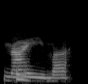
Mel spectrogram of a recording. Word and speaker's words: Naima: It's Naima.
